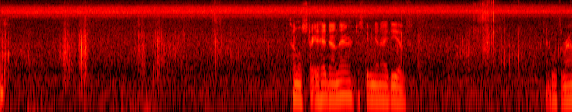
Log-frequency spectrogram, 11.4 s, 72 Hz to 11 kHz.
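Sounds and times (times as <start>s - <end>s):
footsteps crunching outdoors: 0.0s - 4.6s, 7.4s - 10.7s
steady high insect or cricket drone: 0.0s - 11.4s
speech: 5.8s - 8.3s, 11.0s - 11.4s.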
